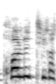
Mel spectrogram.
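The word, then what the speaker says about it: quality: 한번 다룬 적이 있는 단어인데요 어이 옷 너무 퀄리티가 좋다 와 같이 사용하는 이의 의미는 뭘까요 바로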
